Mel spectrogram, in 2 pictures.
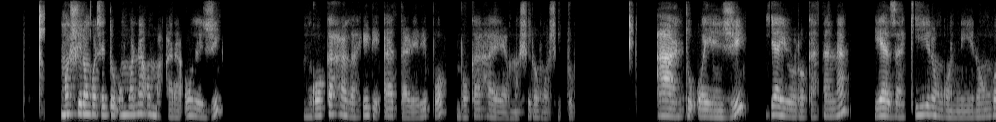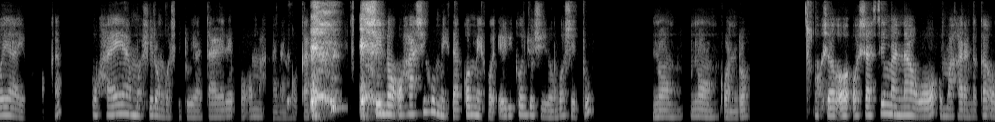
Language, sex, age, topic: Oshiwambo, female, 18-24, agriculture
